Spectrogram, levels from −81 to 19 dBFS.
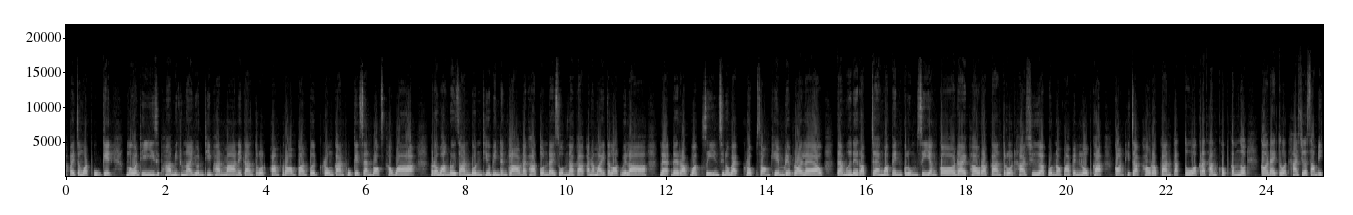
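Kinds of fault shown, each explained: Wrong sample rate: from 22.17 to 25.02 s the audio plays about 1.09 times too fast and roughly one and a half semitones sharp, which fits material recorded at 44.1 kHz being clocked out at 48 kHz. Speed and pitch rise together, unlike a pitch shift or time stretch, which moves only one.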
